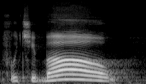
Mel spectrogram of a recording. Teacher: ela é uma palavra oxítona, pois a sílaba tônica é o bol, é a última sílaba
